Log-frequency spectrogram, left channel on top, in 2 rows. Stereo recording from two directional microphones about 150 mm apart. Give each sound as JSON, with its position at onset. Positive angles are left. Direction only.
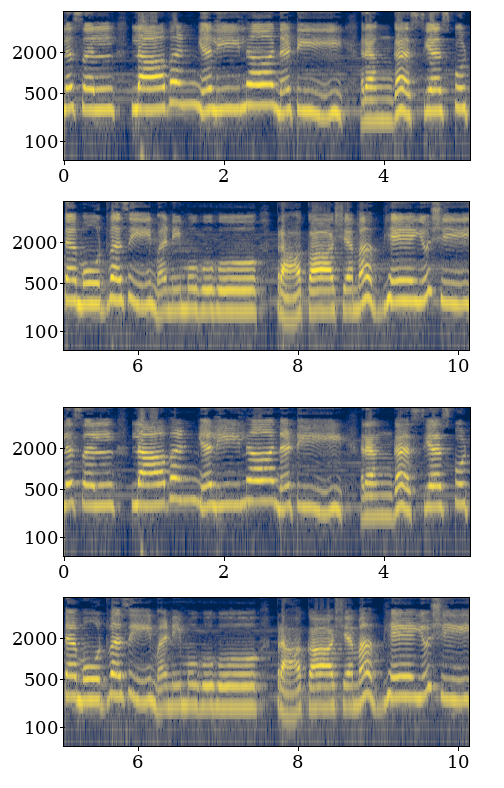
{"t": 0.0, "sound": "music", "side_deg": 35}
